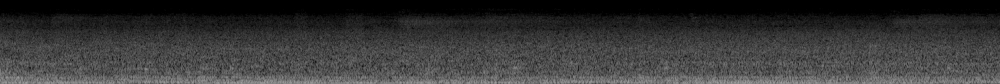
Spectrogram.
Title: Mini Oxygen Concentrator can drive ICU Ventilators and Anesthesia Machine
